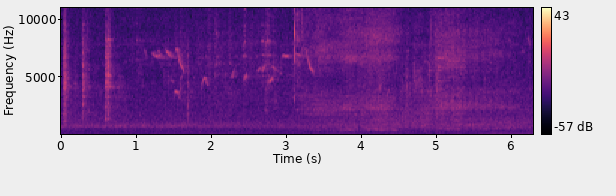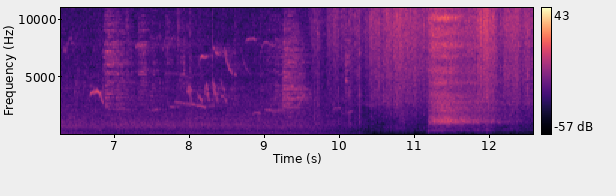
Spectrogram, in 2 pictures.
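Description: Outdoor ambience of birds chirping over a steady low mechanical hum. Near the end it cuts to a small room where a lit sparkler fizzes and crackles loudly.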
